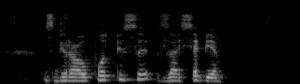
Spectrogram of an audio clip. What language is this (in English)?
Belarusian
